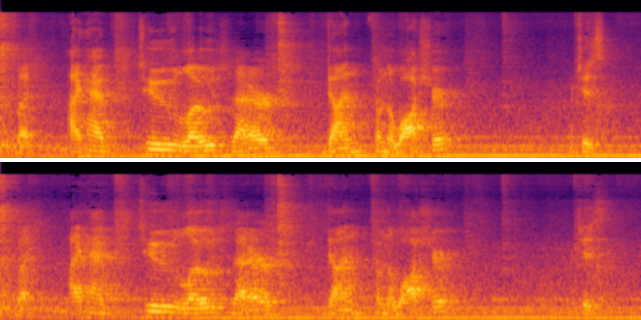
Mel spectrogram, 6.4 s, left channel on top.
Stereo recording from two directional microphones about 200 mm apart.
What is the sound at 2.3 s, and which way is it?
A man's voice, 50° left (ahead or behind).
